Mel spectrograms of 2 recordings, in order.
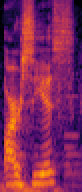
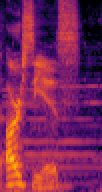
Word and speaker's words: Arceus: me calling it Arceus, the verdict of the official pronunciation is that both are right because they made it as Arceus, and then because of Arce, they didn't want you saying Arce with it, they changed it to Arceus/Arceus, but it's Arceus.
